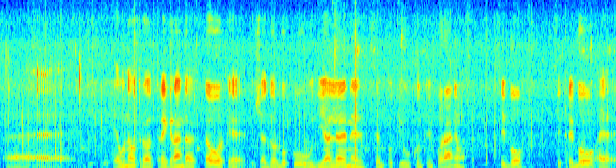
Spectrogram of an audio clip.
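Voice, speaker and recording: A man with an Italian accent, a native Italian speaker giving an interview in halting, foreign-accented French, searching for words. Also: on the low side. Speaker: interviewed artist. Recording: dull lo-fi with faint background noise.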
